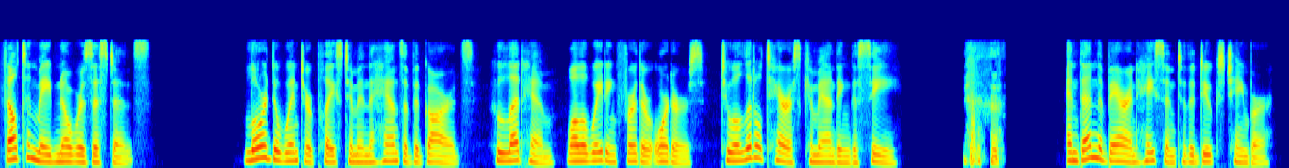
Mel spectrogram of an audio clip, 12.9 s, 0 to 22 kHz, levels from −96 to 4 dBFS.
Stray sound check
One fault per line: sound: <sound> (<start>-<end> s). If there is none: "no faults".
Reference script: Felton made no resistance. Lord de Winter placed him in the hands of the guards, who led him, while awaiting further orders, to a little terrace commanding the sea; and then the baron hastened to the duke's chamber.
sound: laugh (9.6-10.1 s)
